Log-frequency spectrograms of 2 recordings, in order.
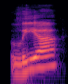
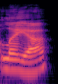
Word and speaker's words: Leah: Leah, right? Not Leia.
